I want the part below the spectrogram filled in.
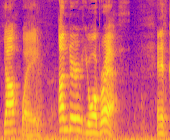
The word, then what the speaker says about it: Yahweh: And it, if you then sound it out, it's Yah, with the H at the end, Yahweh, or Yahweh, depending upon your preference of pronunciation. Usually pronounced Yahweh. Again, it's from right to left, Yahweh.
